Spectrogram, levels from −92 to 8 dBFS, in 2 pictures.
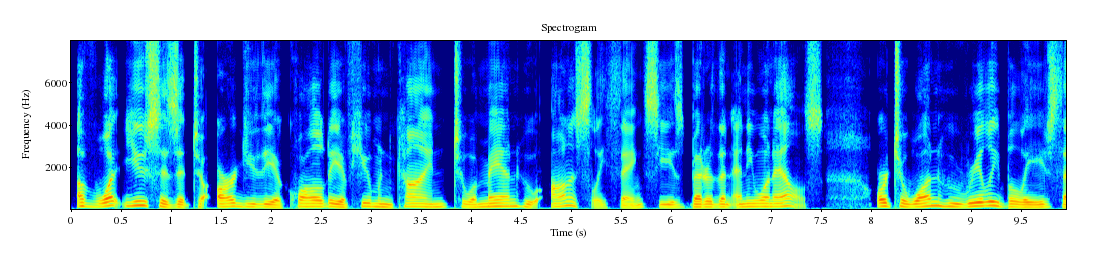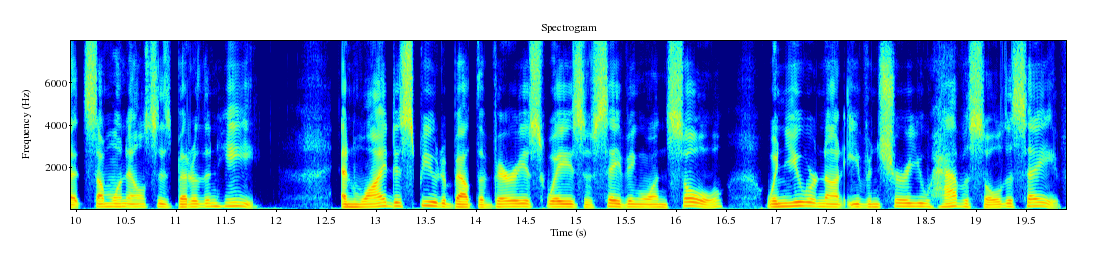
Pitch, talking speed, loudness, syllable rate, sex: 135 Hz, 185 wpm, -20 LUFS, 5.0 syllables/s, male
